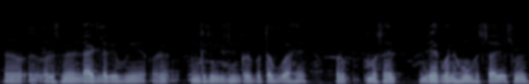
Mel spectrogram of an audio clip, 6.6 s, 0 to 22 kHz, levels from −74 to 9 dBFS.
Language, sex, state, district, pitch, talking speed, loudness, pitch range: Hindi, female, Bihar, Darbhanga, 130 Hz, 200 wpm, -31 LUFS, 125-130 Hz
